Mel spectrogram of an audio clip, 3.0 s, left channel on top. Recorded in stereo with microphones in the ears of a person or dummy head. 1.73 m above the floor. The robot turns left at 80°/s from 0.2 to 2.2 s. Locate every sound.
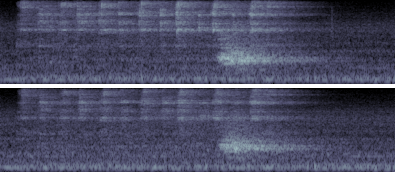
0.1 s scissors: 30° left (ahead or behind), 2.5 m; by 2.1 s centre (ahead or behind), 2.5 m
1.6 s a dog barking: 50° left (ahead or behind), 3 m; by 1.9 s 35° left (ahead or behind), 3 m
